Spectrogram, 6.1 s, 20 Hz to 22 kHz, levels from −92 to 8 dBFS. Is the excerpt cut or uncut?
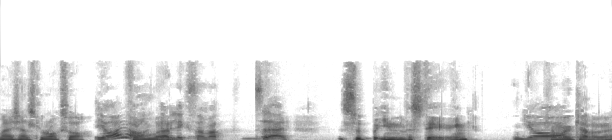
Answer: cut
